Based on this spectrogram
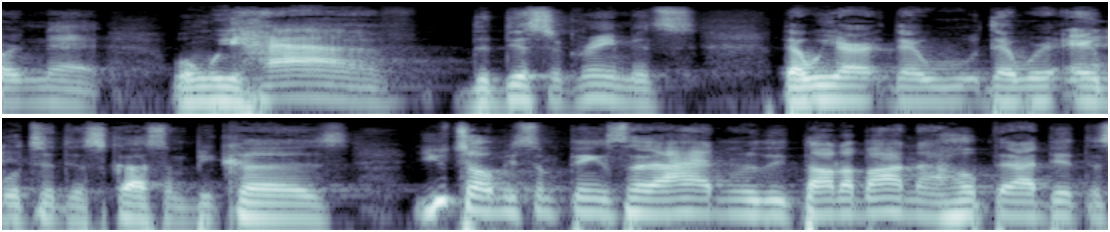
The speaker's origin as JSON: {"language": "English", "town": "Baton Rouge", "region": "Louisiana", "country": "United States", "said": "I'm from Baton Rouge, Louisiana"}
